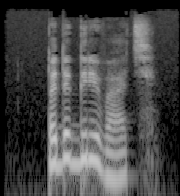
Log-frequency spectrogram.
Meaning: 1. to warm up 2. to heat 3. to stir up, to rouse
- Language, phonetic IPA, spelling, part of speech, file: Russian, [pədəɡrʲɪˈvatʲ], подогревать, verb, Ru-подогревать.ogg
